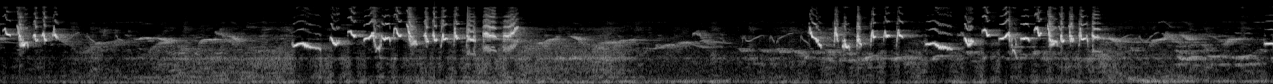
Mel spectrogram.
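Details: Oriental magpie-robin singing persistently to calm and encourage stressed birds: two long bursts of dense rapid chirping and whistles separated by quieter warbling stretches, with a steady low hum throughout.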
